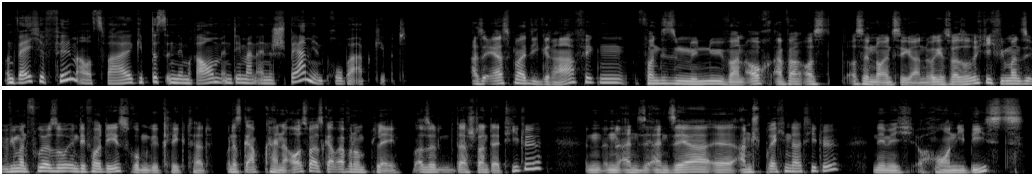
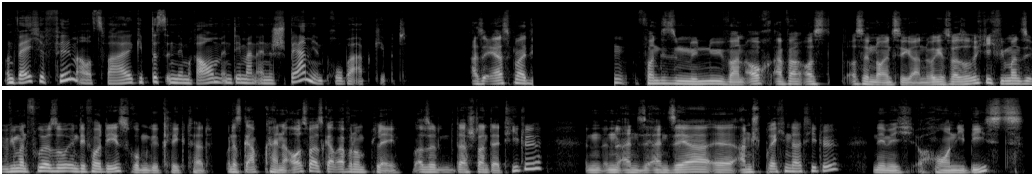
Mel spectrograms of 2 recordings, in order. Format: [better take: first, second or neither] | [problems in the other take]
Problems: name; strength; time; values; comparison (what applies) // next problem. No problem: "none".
first | audio cutting out; at 5.5 s for 1 s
